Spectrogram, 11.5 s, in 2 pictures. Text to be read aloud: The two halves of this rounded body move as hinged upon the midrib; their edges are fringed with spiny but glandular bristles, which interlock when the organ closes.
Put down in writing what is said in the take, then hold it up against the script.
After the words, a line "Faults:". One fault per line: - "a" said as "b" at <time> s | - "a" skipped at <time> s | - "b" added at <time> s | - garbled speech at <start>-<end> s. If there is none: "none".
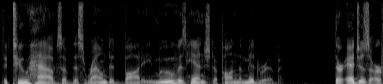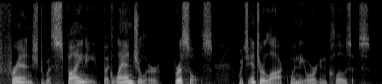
The two halves of this rounded body move as hinged upon the midrib; their edges are fringed with spiny but glandular bristles, which interlock when the organ closes.
Faults:
none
